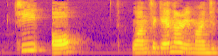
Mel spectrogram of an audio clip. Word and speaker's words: ho: Chi ho. Once again, I remind you that the H is mute, is silent in Italian, so it's just o.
